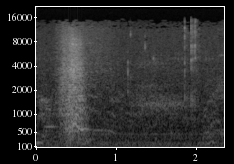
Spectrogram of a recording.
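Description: A child blowing once on a hot spoonful of food to cool it: a single short puff of breath about half a second in.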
